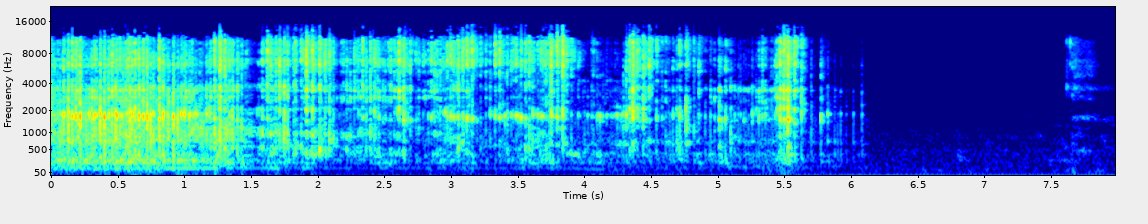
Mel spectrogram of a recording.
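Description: A die, used to forecast the US stock market, rattles in a cup and tumbles out with bright clattering clicks for several seconds, then settles to silence before one last small clack near the end.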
